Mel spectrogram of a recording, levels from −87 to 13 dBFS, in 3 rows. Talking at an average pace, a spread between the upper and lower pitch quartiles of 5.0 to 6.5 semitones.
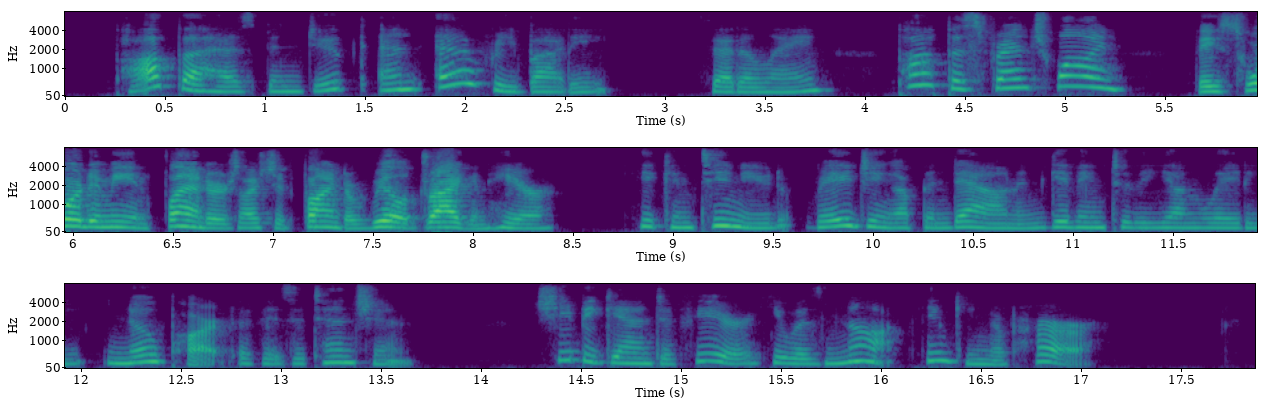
Yes: average, 175 wpm; average, 5.3 semitones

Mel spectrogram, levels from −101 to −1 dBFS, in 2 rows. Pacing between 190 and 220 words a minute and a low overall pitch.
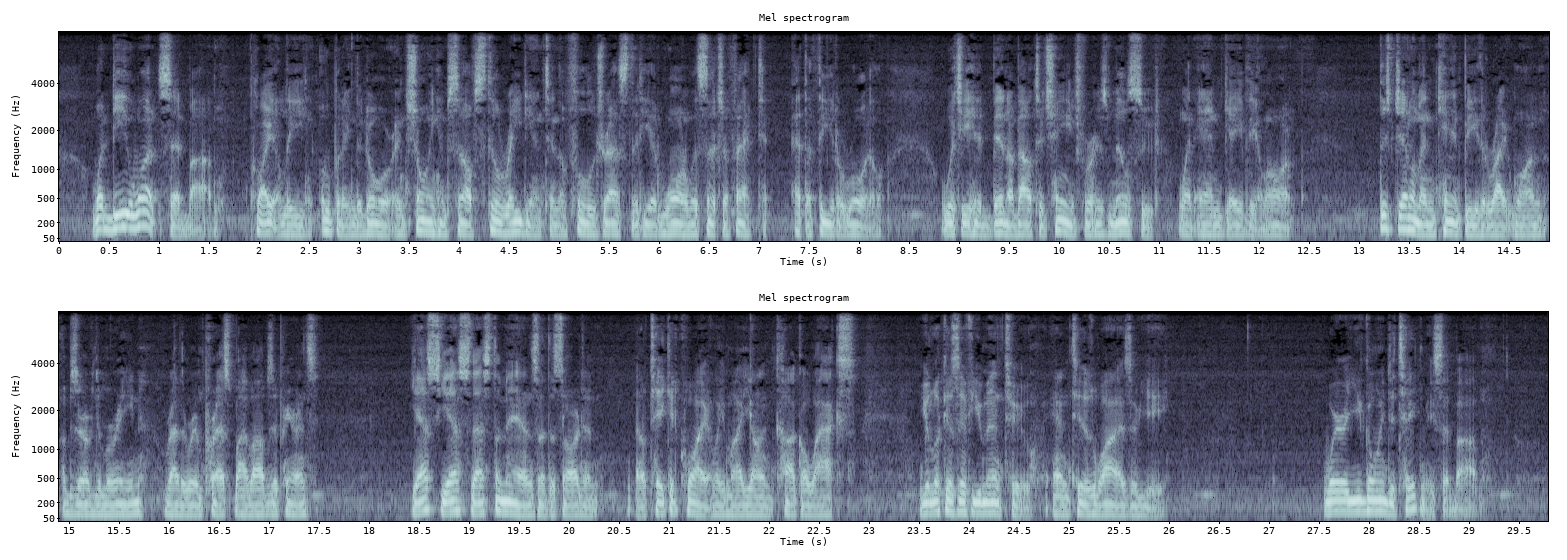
Yes: average, 195 wpm; very low, 95 Hz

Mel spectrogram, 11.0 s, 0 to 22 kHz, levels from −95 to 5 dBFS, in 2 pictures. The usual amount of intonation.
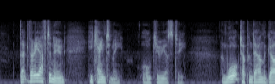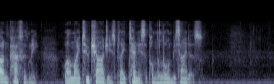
Yes: average, 3.8 semitones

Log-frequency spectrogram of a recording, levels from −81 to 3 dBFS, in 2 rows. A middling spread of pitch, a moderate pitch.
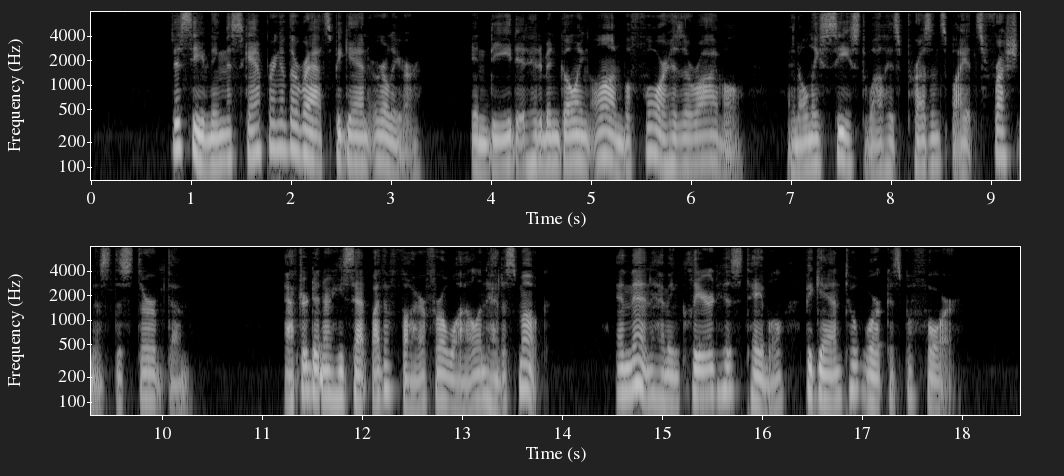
No: average, 3.6 semitones; low, 115 Hz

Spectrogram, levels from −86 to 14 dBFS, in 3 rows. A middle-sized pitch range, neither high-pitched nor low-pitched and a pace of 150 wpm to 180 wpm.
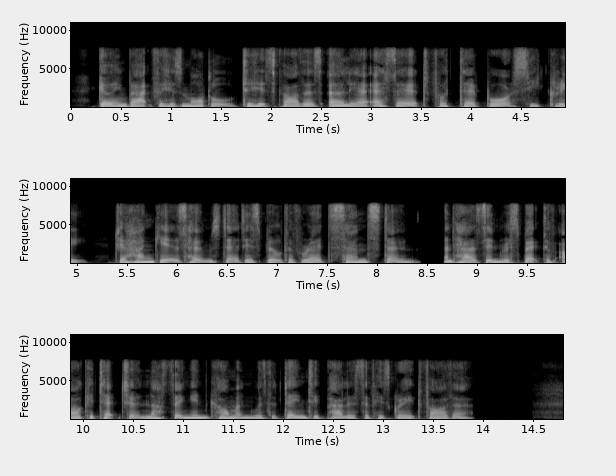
Yes: average, 3.7 semitones; medium, 150 Hz; average, 155 wpm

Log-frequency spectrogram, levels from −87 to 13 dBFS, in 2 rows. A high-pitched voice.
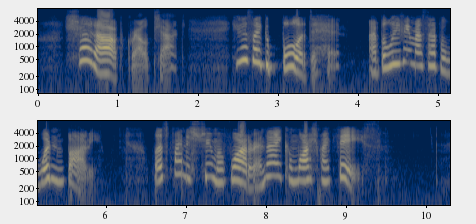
Yes: very high, 350 Hz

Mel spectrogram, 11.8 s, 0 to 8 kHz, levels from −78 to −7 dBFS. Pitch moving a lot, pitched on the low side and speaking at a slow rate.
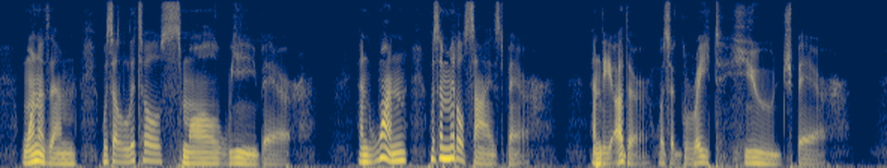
Yes: wide, 6.0 semitones; very low, 95 Hz; slow, 120 wpm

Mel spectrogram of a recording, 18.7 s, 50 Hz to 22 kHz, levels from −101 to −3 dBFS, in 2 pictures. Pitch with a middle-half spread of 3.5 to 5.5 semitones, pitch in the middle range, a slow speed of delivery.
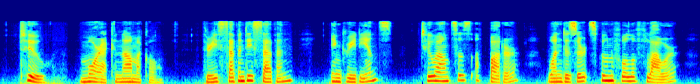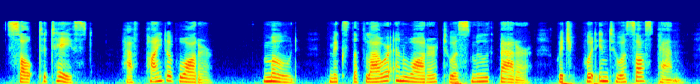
Yes: average, 4.6 semitones; medium, 165 Hz; slow, 110 wpm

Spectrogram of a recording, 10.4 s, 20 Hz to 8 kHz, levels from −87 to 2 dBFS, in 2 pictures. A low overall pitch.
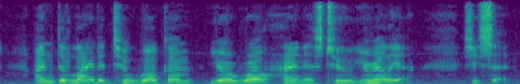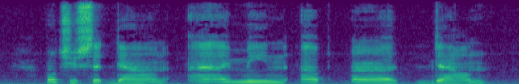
Yes: low, 130 Hz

